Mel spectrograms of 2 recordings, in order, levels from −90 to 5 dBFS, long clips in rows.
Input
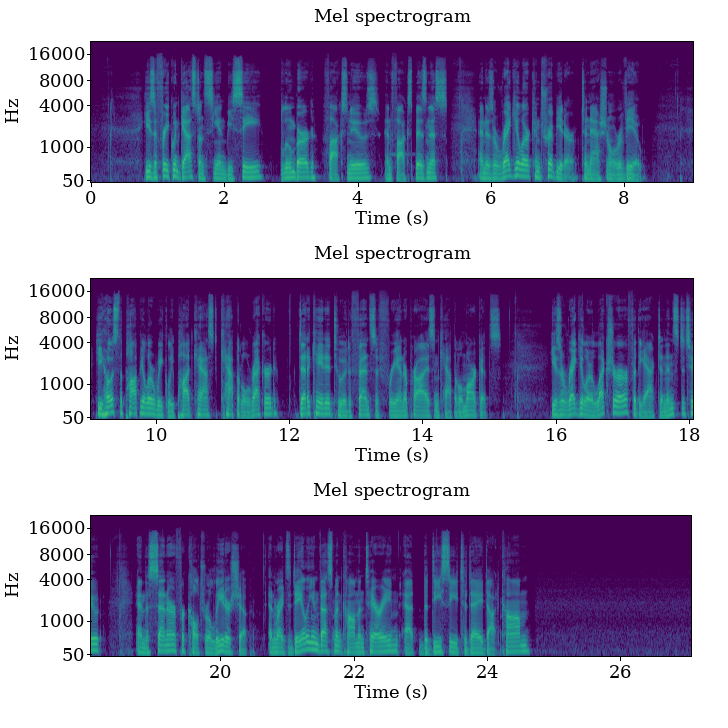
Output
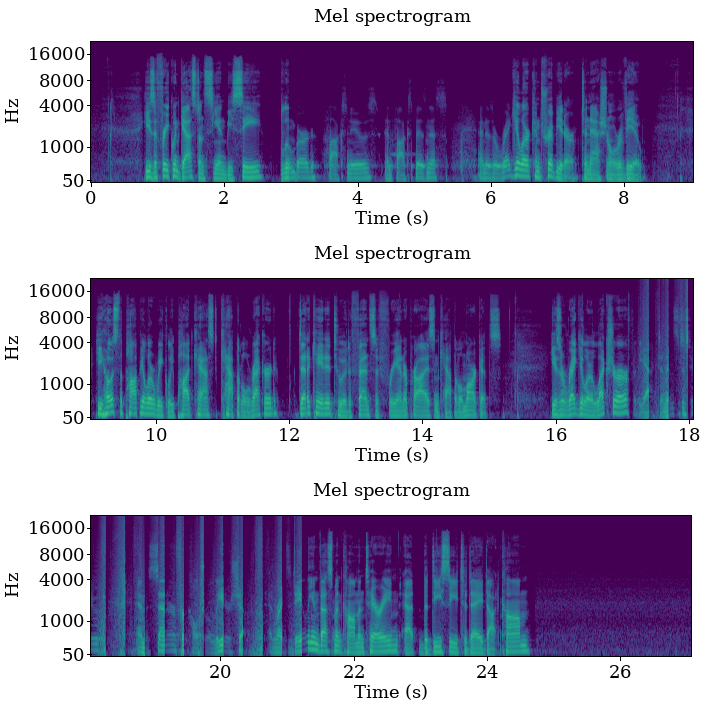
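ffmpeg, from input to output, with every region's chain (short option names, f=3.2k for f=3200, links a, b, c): -filter_complex "[0:a]asettb=1/sr,asplit=3[a][b][c];[a]atrim=end=2.964[d];[b]atrim=start=2.96:end=6.31,asetpts=PTS-STARTPTS,afade=t=in:d=0.004:c=qsin,afade=t=out:st=3.346:d=0.004:c=qsin,lowpass=1.1k,equalizer=f=380:w=7.9:g=11.5,acompressor=threshold=-38dB:ratio=2:attack=3.2:release=140:knee=1:detection=peak[e];[c]atrim=start=6.306[f];[d][e]acrossfade=d=0.004:c1=hsin:c2=qsin[g];[g][f]acrossfade=d=0.004:c1=qsin:c2=hsin,asettb=1/sr,asplit=3[h][i][j];[h]atrim=end=17.104[k];[i]atrim=start=17.1:end=21.32,asetpts=PTS-STARTPTS,afade=t=in:d=0.004:c=qsin,afade=t=out:st=4.216:d=0.004:c=qsin,aeval=exprs='val(0)+0.5*0.0422*sgn(val(0))':c=same,aeval=exprs='val(0)*pow(10,-38*if(lt(mod(-3.4*n/s,1),2*abs(-3.4)/1000),1-mod(-3.4*n/s,1)/(2*abs(-3.4)/1000),(mod(-3.4*n/s,1)-2*abs(-3.4)/1000)/(1-2*abs(-3.4)/1000))/20)':c=same[l];[j]atrim=start=21.316[m];[k][l]acrossfade=d=0.004:c1=hsin:c2=qsin[n];[n][m]acrossfade=d=0.004:c1=qsin:c2=hsin"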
